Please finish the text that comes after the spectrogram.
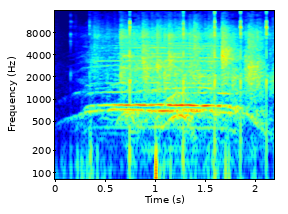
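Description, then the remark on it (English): Audience applause for show guests YouTuber Angie Speaks and Hussein Kesvani swells quickly into a steady, dense roar of clapping, with a high sustained whoop or whistle riding over it for about a second before the clapping carries on. “Okay, a lot more applause for Angie and Hussein.”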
